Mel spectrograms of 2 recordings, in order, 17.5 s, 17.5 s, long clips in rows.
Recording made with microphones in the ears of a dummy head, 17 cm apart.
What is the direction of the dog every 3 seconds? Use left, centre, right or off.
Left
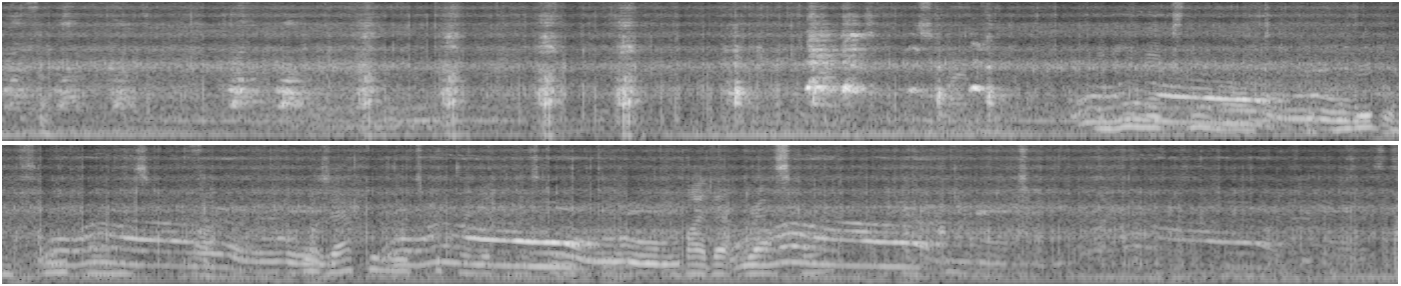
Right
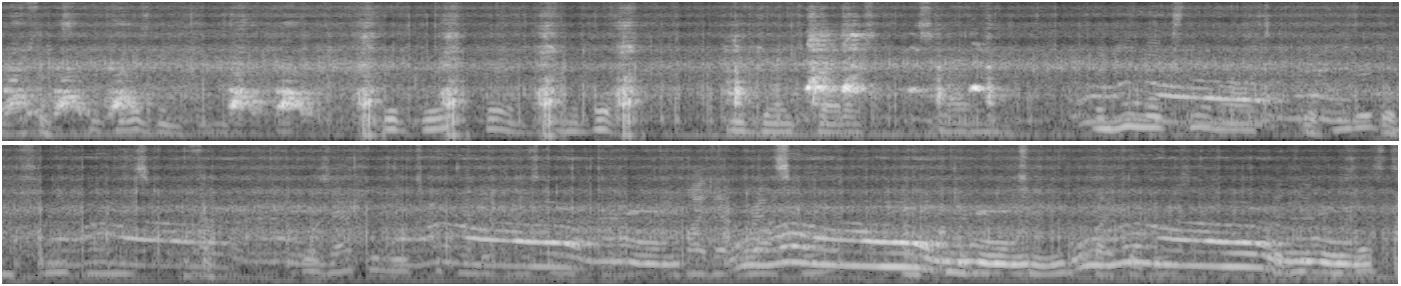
right, centre, left, left, centre, right.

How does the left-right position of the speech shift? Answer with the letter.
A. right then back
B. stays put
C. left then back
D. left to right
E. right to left
C.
